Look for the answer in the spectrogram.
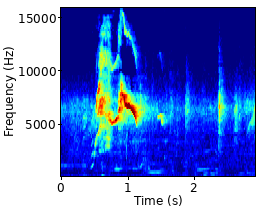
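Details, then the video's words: Baby monkey named Lewis screaming loudly to call its mother for help while in danger: one shrill, very high screech lasting about half a second, bending up then down, followed by faint lower chatter over steady background hiss. "Poorest Little Baby Lewis Screaming loudly call mom to help, baby is in dangerous"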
